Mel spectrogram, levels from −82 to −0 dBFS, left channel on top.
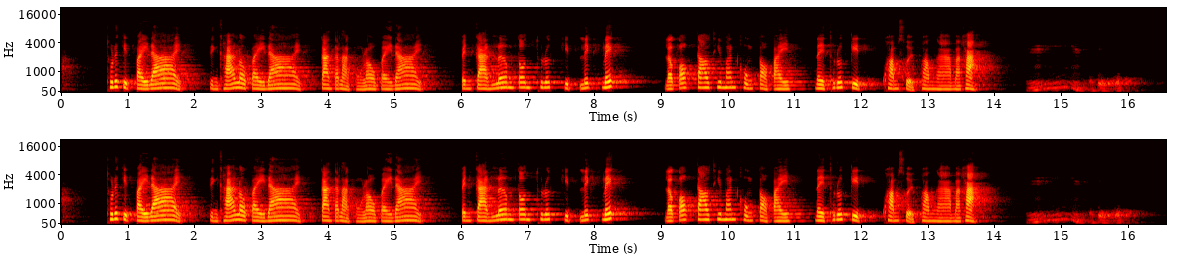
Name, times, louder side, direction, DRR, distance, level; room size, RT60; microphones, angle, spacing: voice 1, 0.7-1.8 2.2-3.6 3.9-5.4 6.0-8.3 9.1-10.9 11.3-12.0 12.3-13.7, right 1 dB, 10° right, 10 dB, 0.7 m, -30 dB
voice 2, 14.5-15.9, equal, 25° left, 2 dB, 6.2 m, -50 dB
29.5 x 21.0 x 6.4 m, 1.0 s
head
